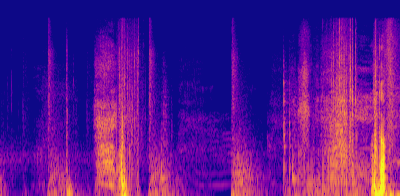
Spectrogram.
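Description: Footsteps thud on a hollow metal roof.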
